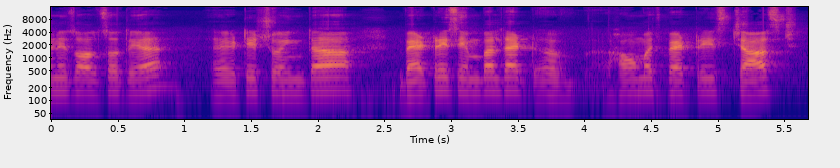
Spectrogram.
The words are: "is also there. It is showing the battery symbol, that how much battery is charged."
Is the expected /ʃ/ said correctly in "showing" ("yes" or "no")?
yes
